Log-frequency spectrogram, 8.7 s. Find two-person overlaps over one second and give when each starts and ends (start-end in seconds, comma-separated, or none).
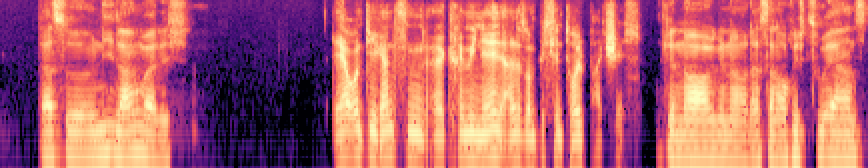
none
